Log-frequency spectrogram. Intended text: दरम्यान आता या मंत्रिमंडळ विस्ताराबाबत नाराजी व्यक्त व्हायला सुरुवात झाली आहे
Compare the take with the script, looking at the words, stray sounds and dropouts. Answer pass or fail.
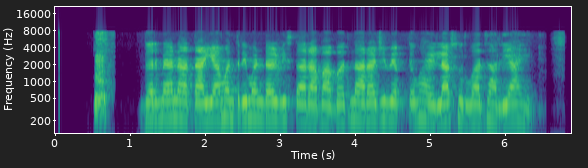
fail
